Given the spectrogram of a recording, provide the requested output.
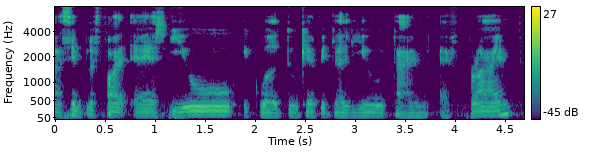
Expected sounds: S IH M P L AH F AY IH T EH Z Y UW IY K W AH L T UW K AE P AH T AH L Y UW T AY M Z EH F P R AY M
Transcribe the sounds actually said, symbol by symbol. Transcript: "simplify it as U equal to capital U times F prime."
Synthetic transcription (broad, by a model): S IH M P L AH F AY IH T EH S Y UW IY K W AH L T UW K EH P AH T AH L Y UW T AY M EH F P R AY M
